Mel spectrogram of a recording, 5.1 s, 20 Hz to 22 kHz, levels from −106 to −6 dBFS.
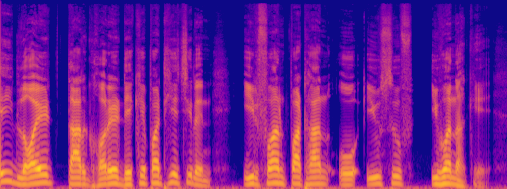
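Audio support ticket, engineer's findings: No fault found in the speech audio on this ticket.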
